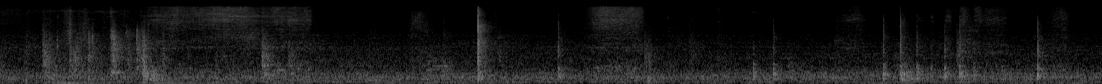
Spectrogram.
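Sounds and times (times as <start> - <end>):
chalk scratching on chalkboard: 8.4 - 10.8
chalk tapping board: 8.8 - 10.7.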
